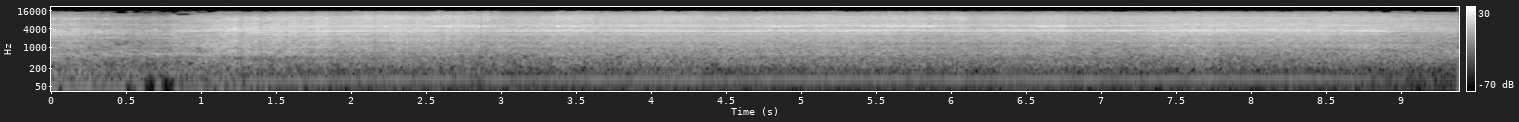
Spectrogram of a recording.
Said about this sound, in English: So, now you just grind this down.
